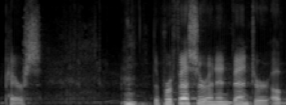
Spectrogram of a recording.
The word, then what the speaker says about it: Peirce: Channon, who imbued our Unitarian faith in the innate goodness of humanity, and the pragmatists like Charles Peirce, who pronounced his name Peirce, the professor and inventor of modern statistics.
